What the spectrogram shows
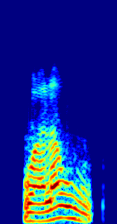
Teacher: itu huruf wawu sebelumnya horse yang bakar roket Fatah itu namanya Mad layyin dibacanya panjang dua harakat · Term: mad layin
